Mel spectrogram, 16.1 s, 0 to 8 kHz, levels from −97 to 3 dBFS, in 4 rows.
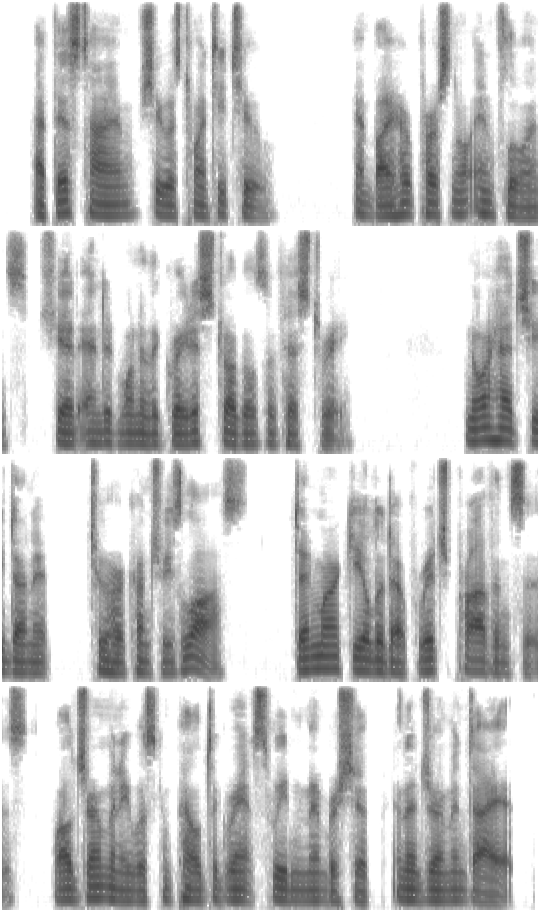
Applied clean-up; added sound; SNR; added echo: none; none; none; none.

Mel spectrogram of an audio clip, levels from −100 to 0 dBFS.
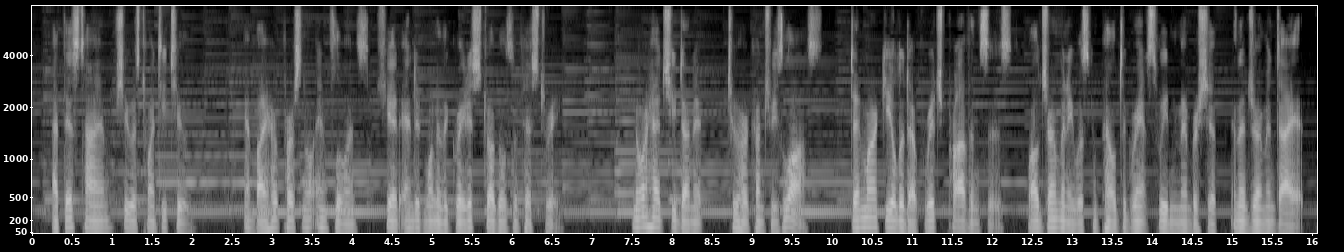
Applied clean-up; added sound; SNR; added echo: none; Harp; 16 dB; none.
